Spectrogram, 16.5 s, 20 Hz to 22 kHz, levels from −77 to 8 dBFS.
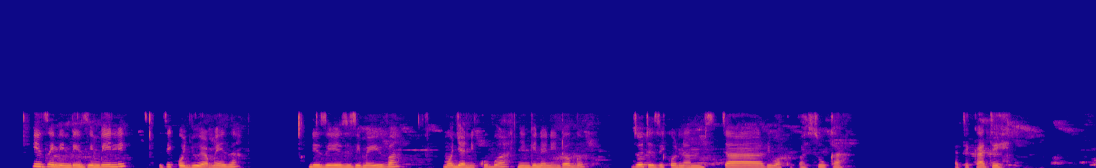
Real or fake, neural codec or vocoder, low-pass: real; none; 7.2 kHz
